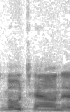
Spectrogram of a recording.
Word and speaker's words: Motown: Later on, Trump said, Motang, of course, began in the great city of Detroit. – Right after that, Yosemite National Park was like, damn, you too? Yeah, Trump mispronounced Motown as Motang.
